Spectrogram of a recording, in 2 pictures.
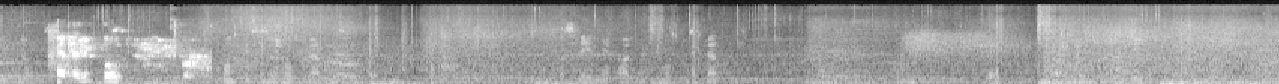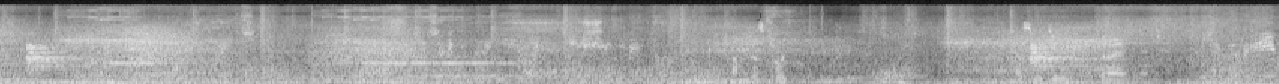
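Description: Magic spells crackle and whoosh in a game battle.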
